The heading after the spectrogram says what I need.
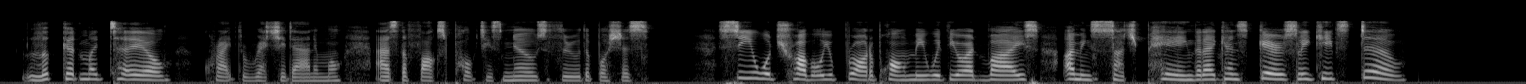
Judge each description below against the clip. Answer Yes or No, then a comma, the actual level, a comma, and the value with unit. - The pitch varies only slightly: No, average, 3.9 semitones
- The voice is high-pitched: Yes, high, 215 Hz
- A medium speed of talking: Yes, average, 150 wpm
